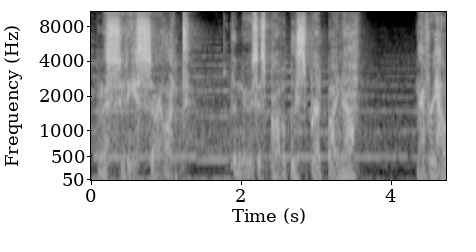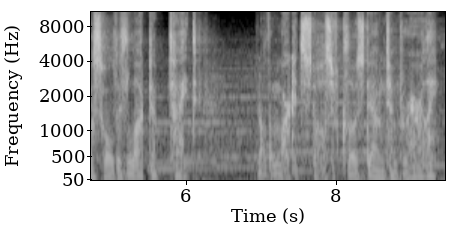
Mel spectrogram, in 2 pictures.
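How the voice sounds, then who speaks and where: An actor playing an earnest young male hero in a fantasy game, with a serious, measured delivery. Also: sits low, fairly even intonation, over music, close to an everyday voice. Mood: somber, concerned. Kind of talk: dramatic video game voice acting.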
